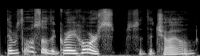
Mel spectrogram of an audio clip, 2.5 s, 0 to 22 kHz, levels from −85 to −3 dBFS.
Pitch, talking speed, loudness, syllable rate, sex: 180 Hz, 215 wpm, -18 LUFS, 6.0 syllables/s, male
